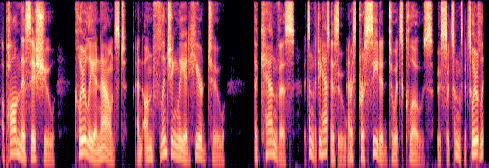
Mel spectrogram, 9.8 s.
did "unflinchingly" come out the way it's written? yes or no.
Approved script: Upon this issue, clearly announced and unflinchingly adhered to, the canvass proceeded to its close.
yes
